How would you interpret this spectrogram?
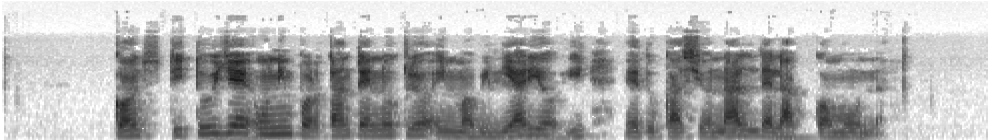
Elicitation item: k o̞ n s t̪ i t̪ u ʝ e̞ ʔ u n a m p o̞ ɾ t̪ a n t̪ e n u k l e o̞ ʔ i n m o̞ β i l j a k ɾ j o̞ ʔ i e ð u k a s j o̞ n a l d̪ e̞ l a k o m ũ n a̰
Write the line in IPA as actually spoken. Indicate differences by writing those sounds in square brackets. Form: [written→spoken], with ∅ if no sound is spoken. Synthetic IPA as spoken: k o̞ n s t̪ i t̪ u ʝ e̞ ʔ u n [a→i] m p o̞ ɾ t̪ a n t̪ e n u k l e o̞ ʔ i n m o̞ β i l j a [k→∅] ɾ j o̞ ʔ i e ð u k a s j o̞ n a l d̪ e̞ l a k o m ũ n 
